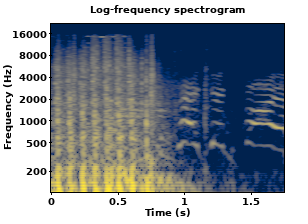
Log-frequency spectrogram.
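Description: Rapid automatic gunfire bursts loudly in Call of Duty: Modern Warfare II Warzone, a fast rattling string of shots lasting under a second, followed by a brief electronic game tone.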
